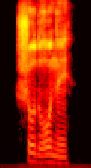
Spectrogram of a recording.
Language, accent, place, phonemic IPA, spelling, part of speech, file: French, France, Lyon, /ʃo.dʁɔ.ne/, chaudronner, verb, LL-Q150 (fra)-chaudronner.wav
- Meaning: to work metal (practice metalworking)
